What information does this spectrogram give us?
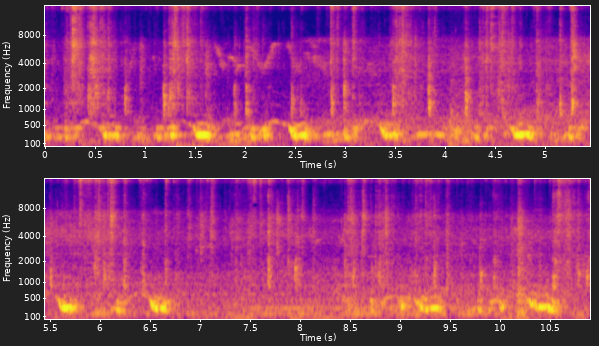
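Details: Racing pigeons cooing steadily in a loft, low burbling coos repeated roughly once a second in an uneven series, with faint clicks and shuffling between phrases.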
